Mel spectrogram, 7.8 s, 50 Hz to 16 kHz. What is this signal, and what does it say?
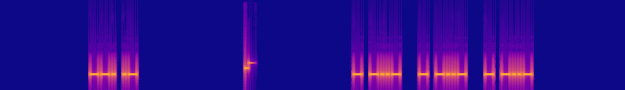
Morse code, heard as a keyed tone, about 34 wpm, 700 Hz. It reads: GA TX TX TX
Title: Abbreviations Repeated 3x - 35wpm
